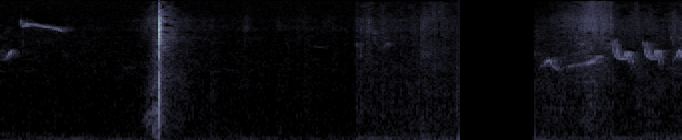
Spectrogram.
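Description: A driver striking a golf ball off the tee: one sharp crack about a second in.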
